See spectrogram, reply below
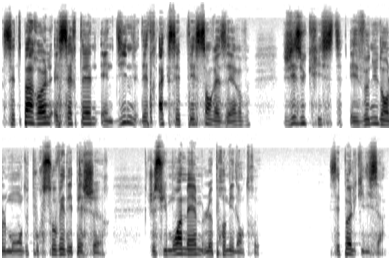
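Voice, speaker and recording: A man's voice: medium pitch, dark tone. A young man preaching a sermon in a church hall, casual and self-mocking, with slangy asides. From Switzerland.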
